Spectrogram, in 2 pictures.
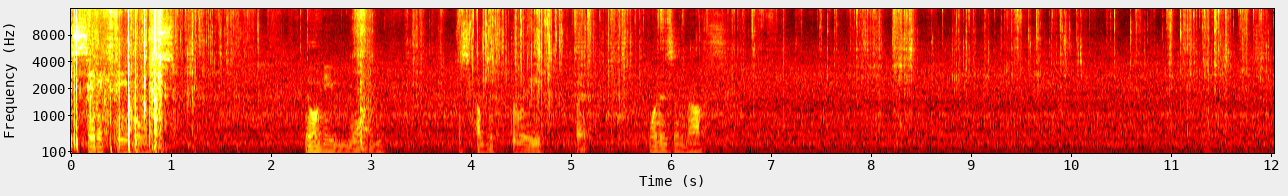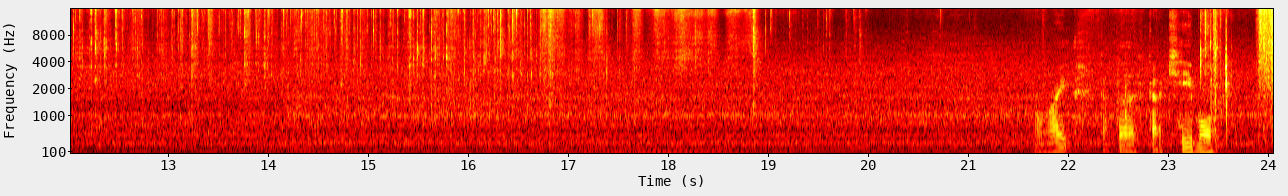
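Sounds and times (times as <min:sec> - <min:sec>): cable pack clicks and rustles: 0:00.0 - 0:01.9
low electrical hum: 0:00.0 - 0:24.0.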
